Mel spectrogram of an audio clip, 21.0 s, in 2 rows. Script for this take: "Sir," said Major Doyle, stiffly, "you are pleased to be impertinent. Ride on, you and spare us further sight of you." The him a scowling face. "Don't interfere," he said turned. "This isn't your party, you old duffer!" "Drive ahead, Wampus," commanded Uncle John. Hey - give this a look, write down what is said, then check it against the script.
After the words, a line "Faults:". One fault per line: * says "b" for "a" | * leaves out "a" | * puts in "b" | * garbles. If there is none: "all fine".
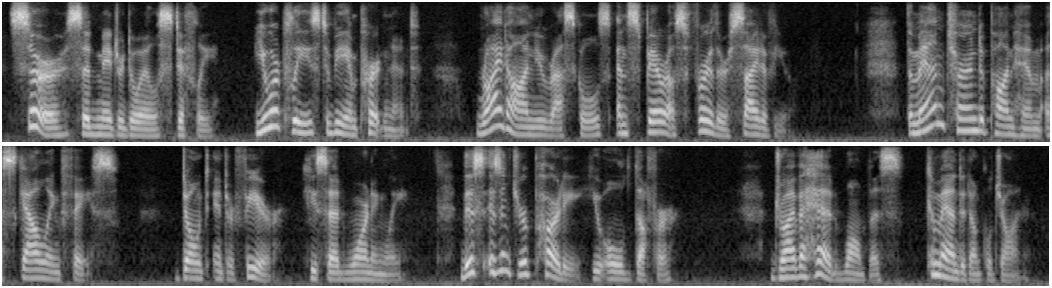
"Sir," said Major Doyle, stiffly, "you are pleased to be impertinent. Ride on, you rascals, and spare us further sight of you." The man turned upon him a scowling face. "Don't interfere," he said warningly. "This isn't your party, you old duffer!" "Drive ahead, Wampus," commanded Uncle John.
Faults:
* puts in "rascals"
* puts in "man turned upon"
* says "warningly" for "turned"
